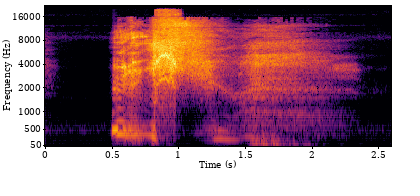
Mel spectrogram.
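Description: A single sneeze from a woman: a quick breath in, a sharp hissing burst, then a fading voiced tail.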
